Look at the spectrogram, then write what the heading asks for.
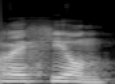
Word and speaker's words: región: Jeśli po G jest E lub I, to tak jak w przypadku literki C, zmienia dźwięk. Tutaj akurat na H.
